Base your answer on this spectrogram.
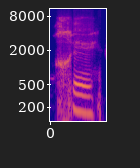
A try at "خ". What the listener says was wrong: عربی والا خے نہ لیں، عربی والے خے کی طرف نہ جائیں، صرف خے جو نارمل اردو میں ہوتا ہے،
